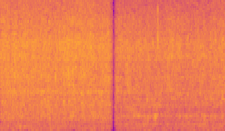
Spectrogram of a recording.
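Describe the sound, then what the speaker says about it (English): Water gushes steadily and loudly out of a home-made pond filter drain, a continuous close rushing flush with one brief dip partway through. "so now it's shooting water out along the bottom and around, and that'll flush that stuff out of my drain"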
